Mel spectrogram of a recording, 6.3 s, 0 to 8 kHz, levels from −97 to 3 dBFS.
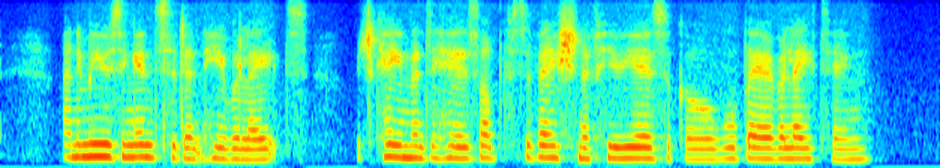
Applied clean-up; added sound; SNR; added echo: none; none; none; none.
